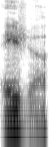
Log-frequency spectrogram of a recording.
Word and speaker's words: Asha: to be actually I didn't know how to pronounce her name. I didn't know if it was Asha or Asia. Asha Sharma.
